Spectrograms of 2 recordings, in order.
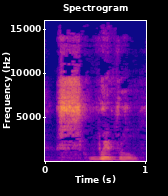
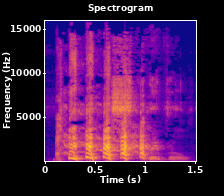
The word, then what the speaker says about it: squirrel: this is the word it is simply squirel squirel that's how you say it it's got an r in the middle yeah squirel how else are you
